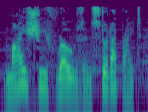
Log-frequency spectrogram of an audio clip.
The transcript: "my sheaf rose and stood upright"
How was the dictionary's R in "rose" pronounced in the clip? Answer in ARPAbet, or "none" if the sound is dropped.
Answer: R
